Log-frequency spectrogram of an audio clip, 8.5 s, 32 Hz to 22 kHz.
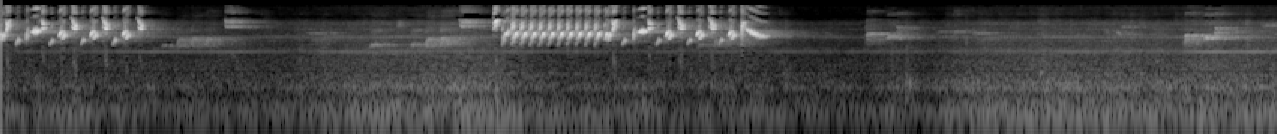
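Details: A wild European goldfinch, recorded in 2021, delivers a twittering phrase, pauses briefly, then sings a longer, louder run of buzzy rattles and tinkling chirps before falling silent.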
